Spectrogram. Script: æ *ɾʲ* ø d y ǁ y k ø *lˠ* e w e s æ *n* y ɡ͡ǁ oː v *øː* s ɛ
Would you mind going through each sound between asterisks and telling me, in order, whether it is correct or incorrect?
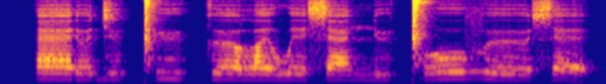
incorrect: ɾ, correct, correct, correct

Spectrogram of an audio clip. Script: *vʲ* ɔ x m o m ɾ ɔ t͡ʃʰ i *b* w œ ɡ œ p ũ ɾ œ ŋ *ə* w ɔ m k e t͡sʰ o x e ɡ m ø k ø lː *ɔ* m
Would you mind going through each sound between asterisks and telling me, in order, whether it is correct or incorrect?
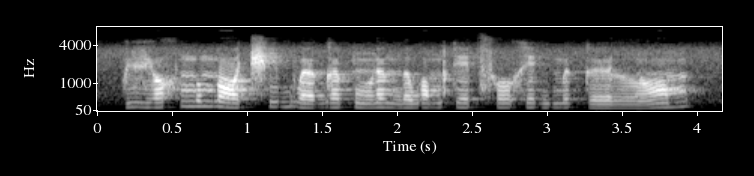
correct, correct, correct, incorrect: ɔ̃

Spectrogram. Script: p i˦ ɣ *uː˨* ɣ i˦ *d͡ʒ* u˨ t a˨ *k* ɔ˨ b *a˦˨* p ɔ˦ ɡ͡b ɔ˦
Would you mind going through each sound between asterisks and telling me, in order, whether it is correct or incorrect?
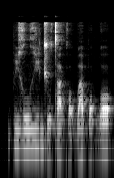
incorrect: uː˦, correct, correct, correct

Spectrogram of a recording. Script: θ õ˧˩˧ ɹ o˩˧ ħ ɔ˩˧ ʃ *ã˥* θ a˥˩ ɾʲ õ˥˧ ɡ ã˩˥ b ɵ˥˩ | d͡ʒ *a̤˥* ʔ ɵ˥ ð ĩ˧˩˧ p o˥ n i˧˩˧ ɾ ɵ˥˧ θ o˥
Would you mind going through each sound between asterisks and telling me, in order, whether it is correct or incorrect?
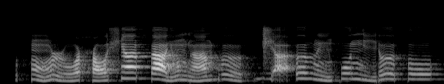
correct, incorrect: a̰˥

